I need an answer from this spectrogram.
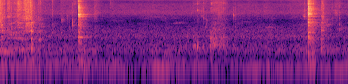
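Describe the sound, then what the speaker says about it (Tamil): Veg biryani being mixed in a pot with a spoon: a few sharp metal clinks of spoon against the pot stand out over a quiet scraping background, with gaps of near silence between them. "ஓகே, இதை அப்படியே மிக்ஸ் பண்ணி வச்சாச்சு"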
